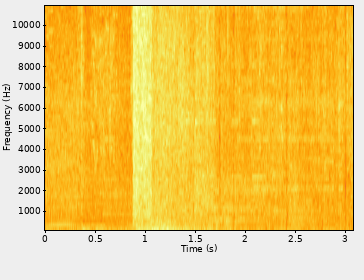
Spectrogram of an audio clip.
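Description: A car crashes into another car with a loud bang.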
